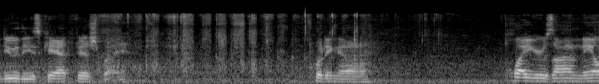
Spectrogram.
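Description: A knife scrapes and cuts through a fish on a wooden board.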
